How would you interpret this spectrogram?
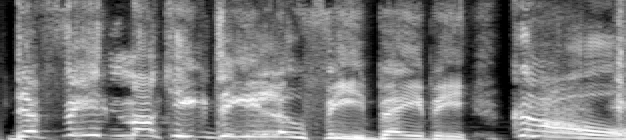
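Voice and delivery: high-pitched sports-dad urging; rousing cheer. Acted. Baseball dad sending his son to fight, hammed-up cheering. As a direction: egg the kid on, voice leaping up.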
